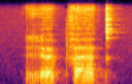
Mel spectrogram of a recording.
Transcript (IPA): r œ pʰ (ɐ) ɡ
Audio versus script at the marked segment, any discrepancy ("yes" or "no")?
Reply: no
